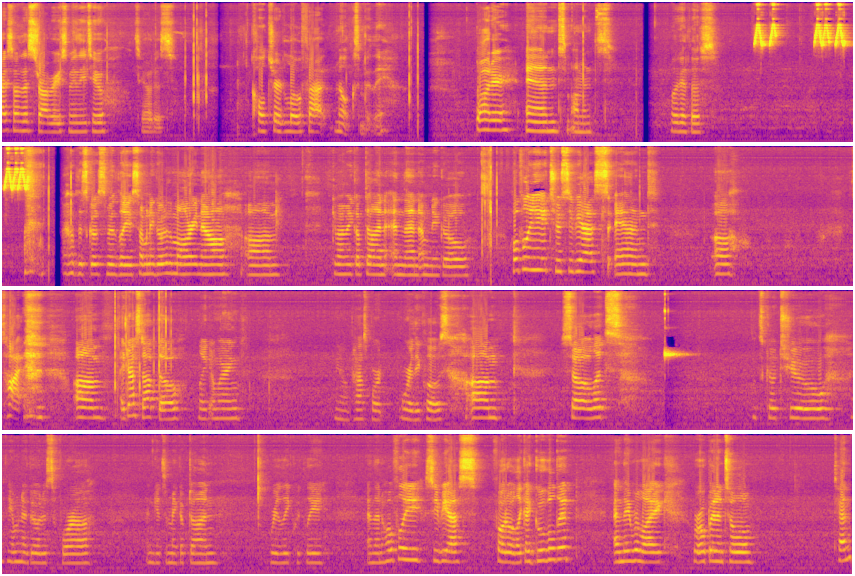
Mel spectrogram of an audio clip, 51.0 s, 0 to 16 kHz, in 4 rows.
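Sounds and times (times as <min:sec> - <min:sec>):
high electronic beep: 0:11.3 - 0:13.2, 0:35.5 - 0:36.0
bird-like chirping peeps: 0:11.3 - 0:13.4.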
